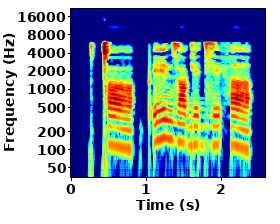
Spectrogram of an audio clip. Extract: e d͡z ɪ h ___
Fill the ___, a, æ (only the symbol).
a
